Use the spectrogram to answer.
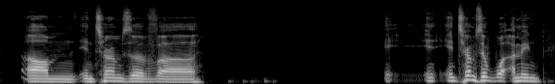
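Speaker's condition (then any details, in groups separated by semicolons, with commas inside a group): No condition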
